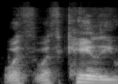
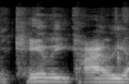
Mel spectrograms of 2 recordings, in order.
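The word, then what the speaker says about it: Kelee: And then I just really think that the day 3 of the draft, the way it started with Kaylee Ringo, it's Kylie. I always say it wrong.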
